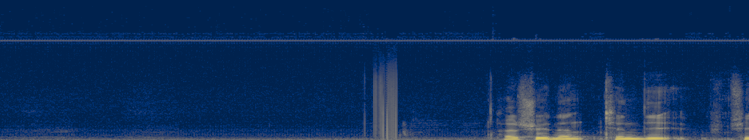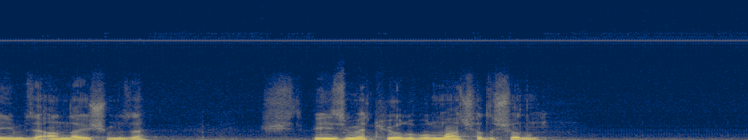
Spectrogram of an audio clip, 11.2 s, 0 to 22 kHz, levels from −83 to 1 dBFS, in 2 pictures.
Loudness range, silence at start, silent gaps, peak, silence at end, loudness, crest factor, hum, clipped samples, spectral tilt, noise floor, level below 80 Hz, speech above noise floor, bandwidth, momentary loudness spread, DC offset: 4 LU; 2.85 s; none; -2 dBFS; 1.55 s; -19 LUFS; 20 dB; none; under 0.1%; -7.5 dB/octave; -53 dBFS; -46 dBFS; 35 dB; 16.5 kHz; 21 LU; under 0.1%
